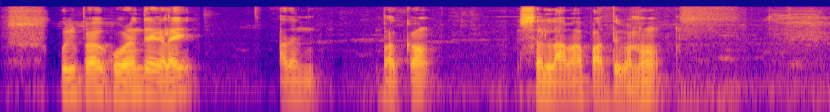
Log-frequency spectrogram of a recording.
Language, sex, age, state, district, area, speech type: Tamil, male, 45-60, Tamil Nadu, Nagapattinam, rural, spontaneous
